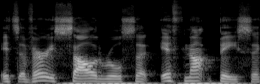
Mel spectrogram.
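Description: A man speaks at a moderate pace with ordinary pitch variation. The recording is very clean, with a silent background. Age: 20s. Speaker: tabletop gaming podcaster. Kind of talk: casual solo monologue. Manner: halting, many fillers.

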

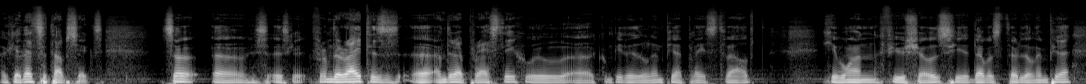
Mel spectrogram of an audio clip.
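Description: A man speaks with a Serbian accent. His pace is moderate. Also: fairly even intonation. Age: 50s. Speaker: bodybuilding coach. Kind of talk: casual chat.

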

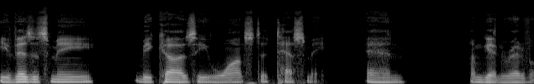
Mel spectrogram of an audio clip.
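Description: A man speaks with a fairly low pitch, a somewhat breathy voice and fairly even intonation. The recording is very clean with a silent background and a dry, close sound with no echo. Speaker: baseball coach. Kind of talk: interview.

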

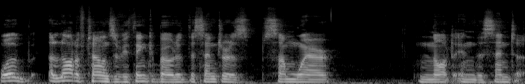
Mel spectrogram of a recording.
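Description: A man with a German accent, medium pitch, moderate pace and ordinary pitch variation. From Germany, Ruhr area (Witten). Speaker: university project officer. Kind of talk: casual interview chat.

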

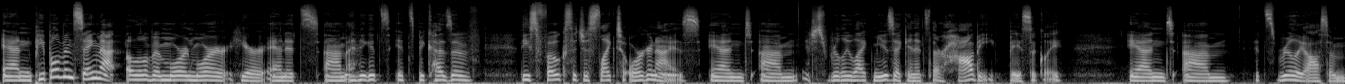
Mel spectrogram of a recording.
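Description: Heard here is an ordinary speaking voice, moving at a moderate pace with ordinary pitch variation. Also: woman, medium pitch for a woman. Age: young. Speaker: music journalist. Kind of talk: radio interview. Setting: radio studio.

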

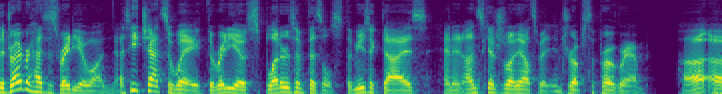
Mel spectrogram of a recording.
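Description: A natural voice reads a text aloud, with little sound in the background.

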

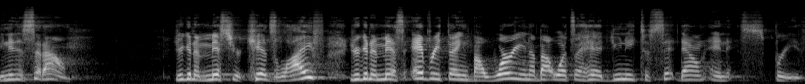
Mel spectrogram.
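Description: A man speaks loudly in a bright, sharp tone at a high pitch. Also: ordinary pitch variation. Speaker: pastor. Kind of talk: sermon. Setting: church with live audience. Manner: fast.

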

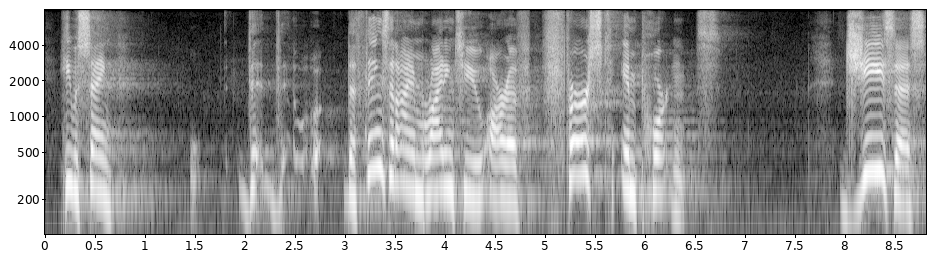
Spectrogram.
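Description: A man's raised, projected voice, bright and sharp in tone, with lively intonation at a very slow pace. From grew up in the local community (Bethany). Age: 60s. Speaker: pastor. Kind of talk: sermon. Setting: church with congregation.

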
